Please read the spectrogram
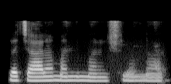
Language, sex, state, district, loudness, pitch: Telugu, female, Telangana, Hyderabad, -15 LUFS, 180 Hz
